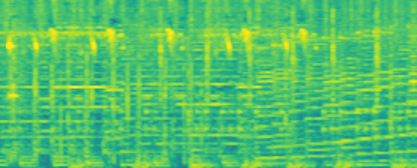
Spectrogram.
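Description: Upbeat instrumental cartoon music with busy, quick percussion hits and a rising glide in pitch near the end.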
